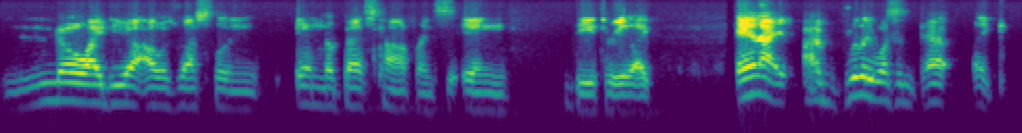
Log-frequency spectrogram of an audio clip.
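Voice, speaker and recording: Animated young man telling a story. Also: medium pitch, unhurried, no room sound, muffled recording. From Michigan. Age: young adult. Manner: animated, acts out quotes, many "like" fillers. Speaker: guest, college wrestler. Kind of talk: casual interview storytelling.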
